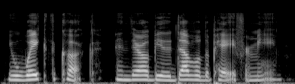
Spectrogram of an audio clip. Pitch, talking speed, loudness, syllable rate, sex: 205 Hz, 265 wpm, -18 LUFS, 5.9 syllables/s, female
